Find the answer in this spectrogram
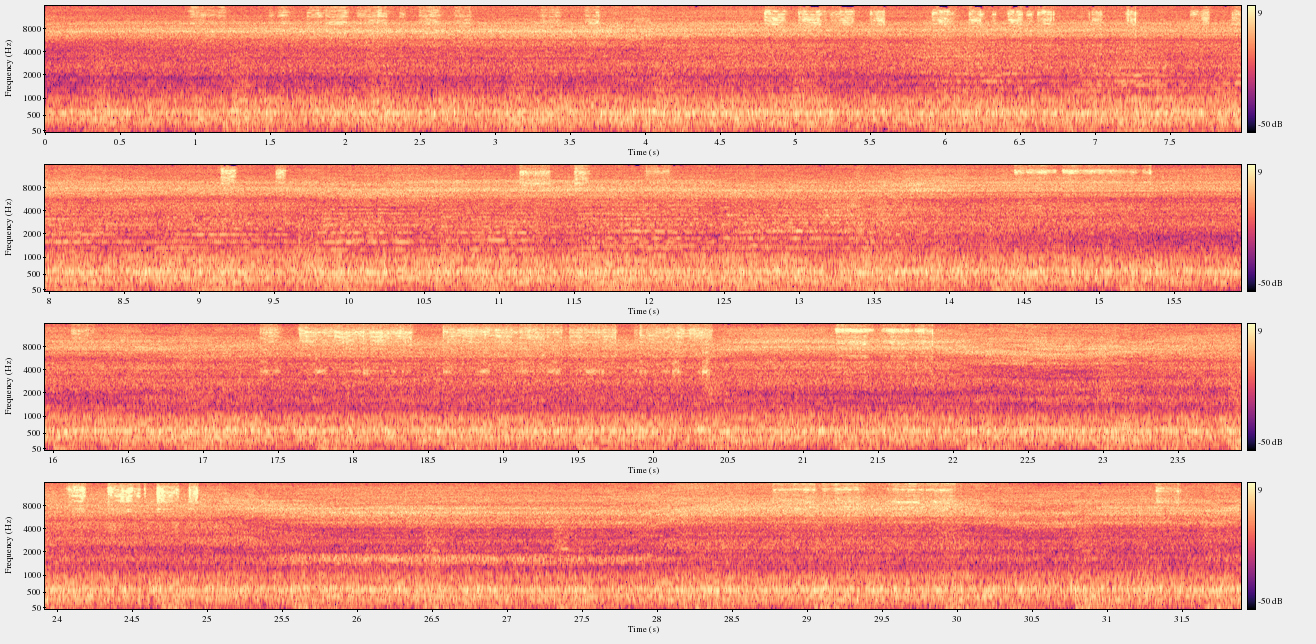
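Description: Dental lab micromotor handpiece running at a steady speed, its bur and thin abrasive disc rubbing against the acrylic as a PMMA full-arch prototype is ground slimmer and the gaps between the teeth are opened. The whine and grinding hold steady throughout.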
